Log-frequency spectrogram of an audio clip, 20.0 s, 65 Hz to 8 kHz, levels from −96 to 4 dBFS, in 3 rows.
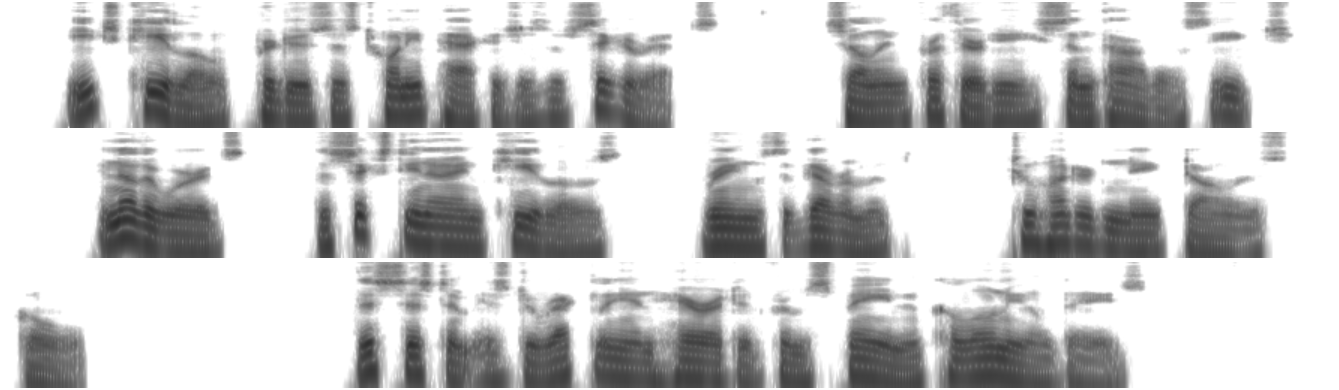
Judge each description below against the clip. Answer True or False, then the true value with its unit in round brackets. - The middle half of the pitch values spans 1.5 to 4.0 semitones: False (4.9 semitones)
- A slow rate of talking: True (100 wpm)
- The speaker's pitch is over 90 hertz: False (85 Hz)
